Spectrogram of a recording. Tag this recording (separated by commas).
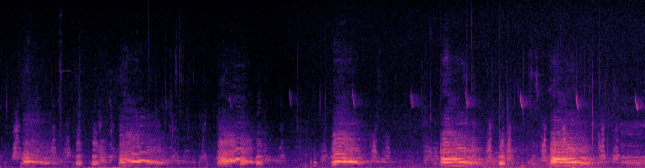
Animal, Fowl, livestock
